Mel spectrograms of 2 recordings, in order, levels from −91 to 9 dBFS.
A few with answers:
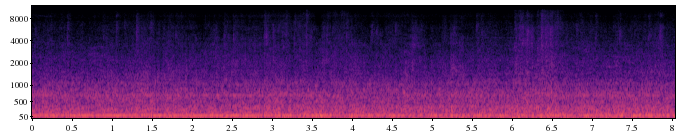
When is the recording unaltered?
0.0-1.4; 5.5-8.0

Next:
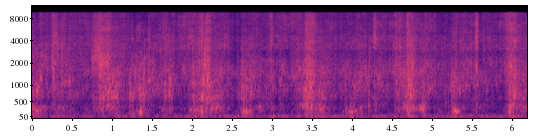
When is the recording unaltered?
none

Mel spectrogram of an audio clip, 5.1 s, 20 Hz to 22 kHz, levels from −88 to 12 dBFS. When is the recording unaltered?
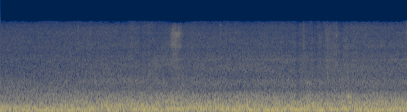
0.0-1.6; 2.4-3.7; 4.3-5.1

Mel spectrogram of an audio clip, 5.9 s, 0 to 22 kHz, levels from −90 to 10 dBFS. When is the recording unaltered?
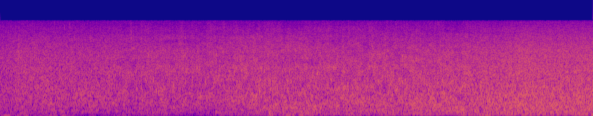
0.0-1.2; 4.7-5.9

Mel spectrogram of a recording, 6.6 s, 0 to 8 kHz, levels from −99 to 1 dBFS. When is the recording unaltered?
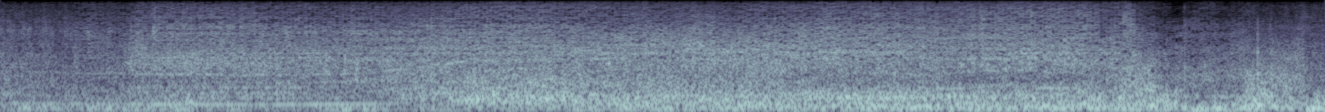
0.0-5.7

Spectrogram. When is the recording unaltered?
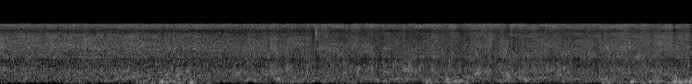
0.0-2.6

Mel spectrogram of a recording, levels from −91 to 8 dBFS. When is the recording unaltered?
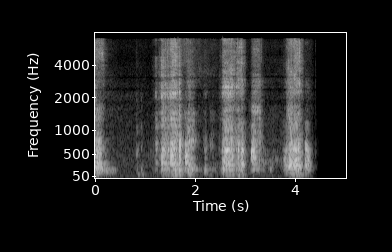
0.0-3.4; 4.0-5.0

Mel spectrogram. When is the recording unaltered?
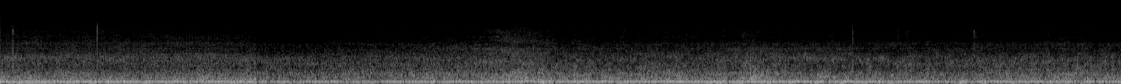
1.5-5.1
